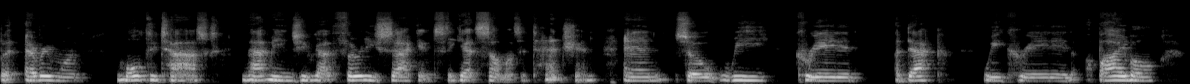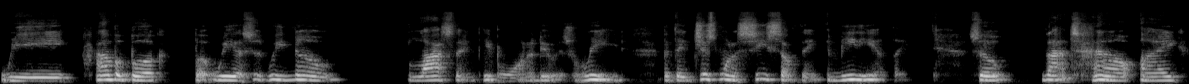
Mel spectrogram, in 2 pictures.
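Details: Adult male, heart attack and aphasia survivor, speech with repetitions and word-finding difficulty: aphasia.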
